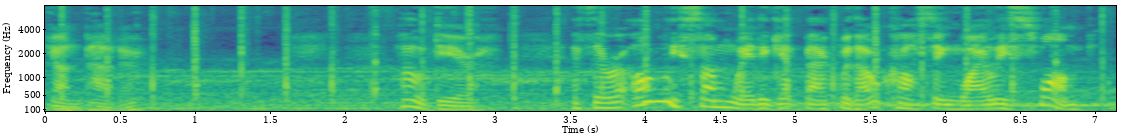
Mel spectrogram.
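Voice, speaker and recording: Casting: fussy, fearful schoolmaster on horseback, audio drama, unhurried delivery with loud hoofbeats and night ambience behind. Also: male voice, medium pitch, noisy background. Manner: theatrical, nervous muttering to himself and his horse. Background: horse hooves and night ambience.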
